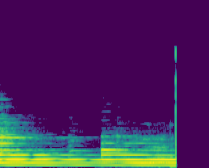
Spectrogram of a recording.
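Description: Large hanging brass temple bell (ghanta) ringing on after a single strike: a steady tone with several overtones, fading slowly, then cutting off suddenly near the end.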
